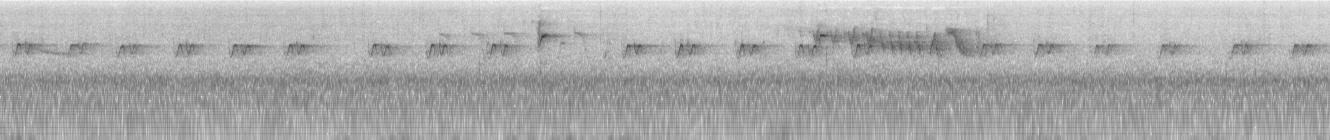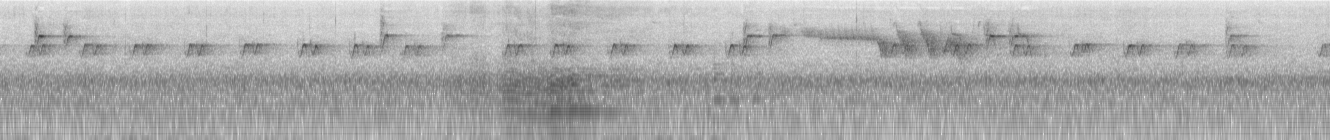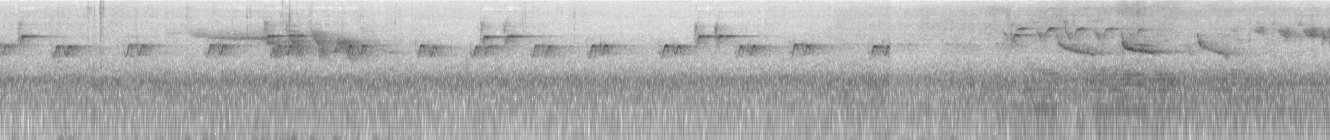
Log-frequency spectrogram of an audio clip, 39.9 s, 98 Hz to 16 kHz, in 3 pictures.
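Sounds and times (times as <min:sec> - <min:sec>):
faint hiss: 0:00.0 - 0:39.9.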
